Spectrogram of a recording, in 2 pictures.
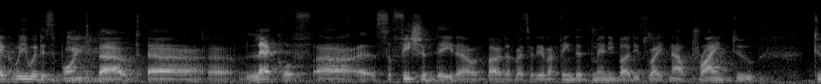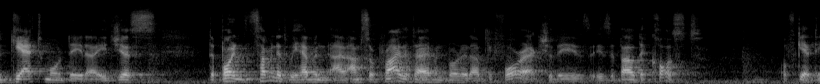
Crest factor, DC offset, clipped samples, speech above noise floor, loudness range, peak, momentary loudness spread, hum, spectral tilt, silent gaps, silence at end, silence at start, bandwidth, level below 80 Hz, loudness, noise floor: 22 dB; under 0.1%; under 0.1%; 20 dB; 4 LU; -8 dBFS; 12 LU; none; -5 dB/octave; none; 0 s; 0 s; 15.5 kHz; -60 dBFS; -30 LUFS; -50 dBFS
